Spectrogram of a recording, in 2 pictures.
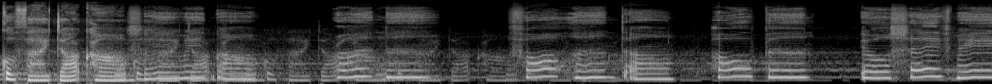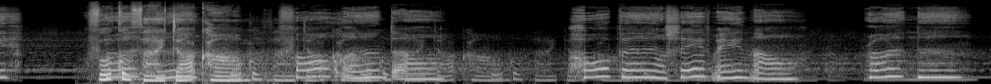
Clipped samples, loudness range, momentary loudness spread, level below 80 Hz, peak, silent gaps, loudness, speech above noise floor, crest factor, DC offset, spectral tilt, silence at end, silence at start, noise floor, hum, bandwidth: under 0.1%; 6 LU; 16 LU; -56 dBFS; 0 dBFS; none; -21 LUFS; 23 dB; 20 dB; under 0.1%; -4 dB/octave; 0.05 s; 0 s; -43 dBFS; none; over 20 kHz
